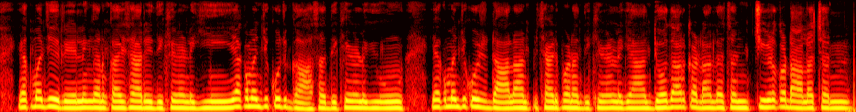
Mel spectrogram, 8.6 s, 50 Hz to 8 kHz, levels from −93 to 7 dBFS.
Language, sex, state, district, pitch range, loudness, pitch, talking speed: Hindi, male, Uttarakhand, Uttarkashi, 165-185 Hz, -19 LUFS, 170 Hz, 225 wpm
